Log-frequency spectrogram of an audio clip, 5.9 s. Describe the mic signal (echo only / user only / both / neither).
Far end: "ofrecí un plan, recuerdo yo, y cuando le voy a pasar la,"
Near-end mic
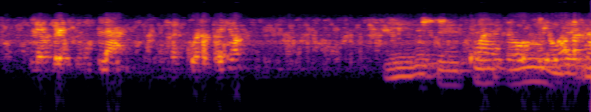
both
